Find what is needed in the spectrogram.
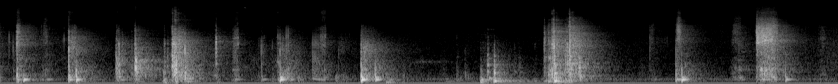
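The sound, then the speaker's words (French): A person sets a suitcase down on the floor and throws themselves onto a bed in an attic bedroom, heard as a long series of dull thumps and knocks at an irregular rhythm, with no talk. “Gilles pose sa valise à terre et se jette sur le lit.”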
